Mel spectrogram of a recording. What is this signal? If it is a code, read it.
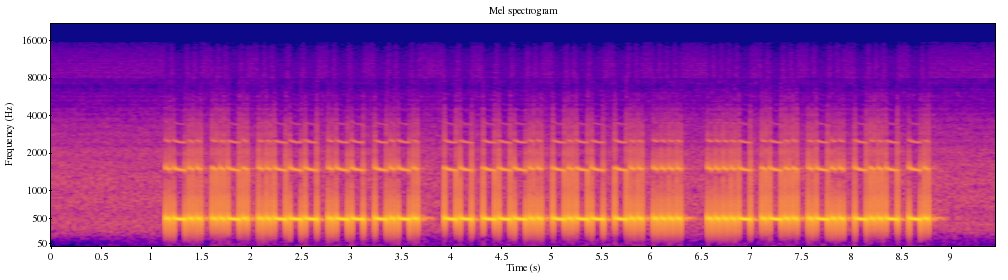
Morse code, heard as a keyed tone, machine-sent, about 31 wpm, 490 Hz, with room echo. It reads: LF2WC M8YDH 4LLXN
